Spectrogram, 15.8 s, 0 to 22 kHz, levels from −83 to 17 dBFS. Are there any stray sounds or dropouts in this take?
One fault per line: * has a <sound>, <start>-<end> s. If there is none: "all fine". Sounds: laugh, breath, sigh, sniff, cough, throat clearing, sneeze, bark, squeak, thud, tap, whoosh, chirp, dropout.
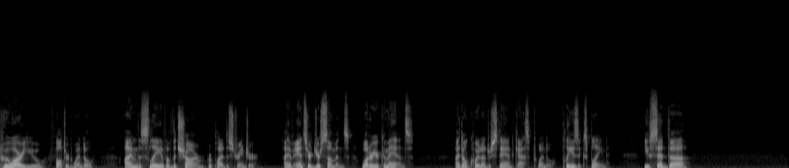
all fine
